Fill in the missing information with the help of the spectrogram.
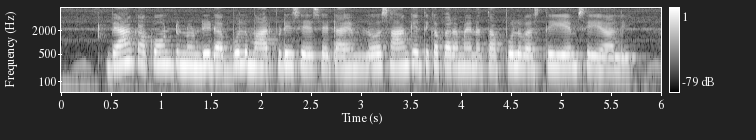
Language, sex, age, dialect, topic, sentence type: Telugu, female, 18-24, Southern, banking, question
